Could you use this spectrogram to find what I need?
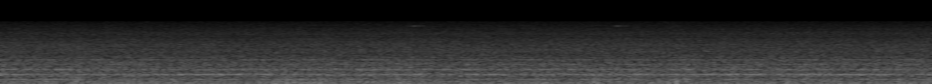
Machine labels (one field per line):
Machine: fan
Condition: normal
